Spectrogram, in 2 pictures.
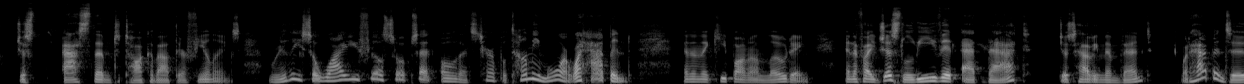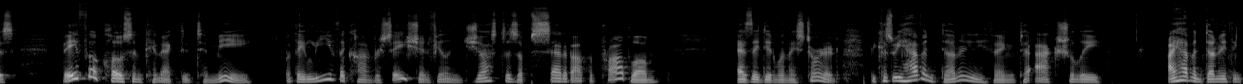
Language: English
